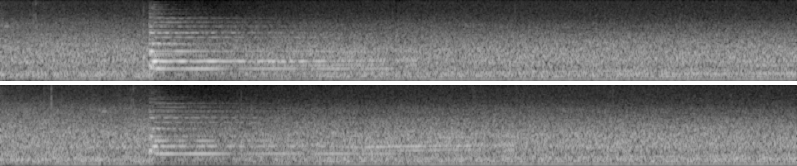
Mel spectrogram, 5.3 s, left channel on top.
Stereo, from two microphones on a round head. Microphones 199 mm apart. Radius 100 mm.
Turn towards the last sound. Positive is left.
turn(degrees=25)  # may be behind; listen again after turning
